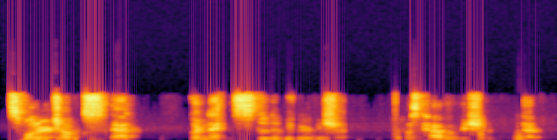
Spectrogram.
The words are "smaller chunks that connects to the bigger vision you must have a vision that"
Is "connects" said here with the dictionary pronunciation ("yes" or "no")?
yes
